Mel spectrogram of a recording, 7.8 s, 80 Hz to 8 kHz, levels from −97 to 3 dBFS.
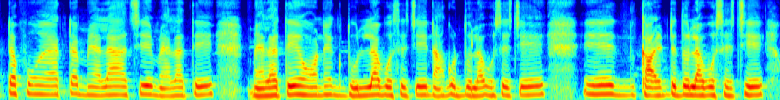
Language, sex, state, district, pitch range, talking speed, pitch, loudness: Bengali, male, West Bengal, Kolkata, 185-205 Hz, 145 wpm, 195 Hz, -17 LUFS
